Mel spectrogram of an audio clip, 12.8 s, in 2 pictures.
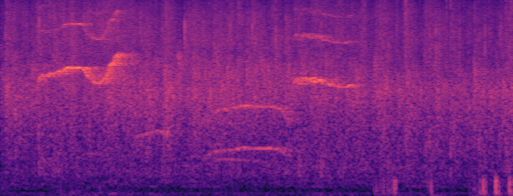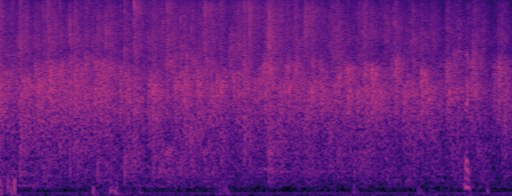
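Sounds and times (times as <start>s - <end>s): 
crowd applauding for the kitchen staff: 0.0s - 12.8s
shrill whistles: 0.5s - 2.0s, 3.6s - 4.6s.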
